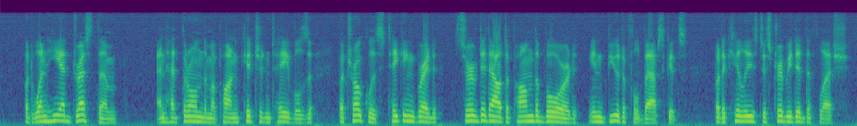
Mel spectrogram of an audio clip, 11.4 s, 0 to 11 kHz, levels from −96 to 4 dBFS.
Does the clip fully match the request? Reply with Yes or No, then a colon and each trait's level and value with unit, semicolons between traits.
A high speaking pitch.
No: low, 125 Hz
